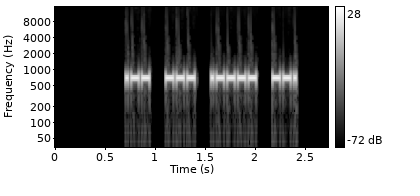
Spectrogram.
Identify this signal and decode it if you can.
Morse code, heard as a keyed tone, about 43 wpm, spaced as for 32 wpm, 700 Hz. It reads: WO1G
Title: USA Call Signs - 2x Character Spacing - 45wpm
